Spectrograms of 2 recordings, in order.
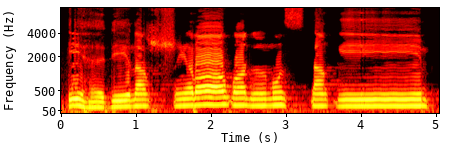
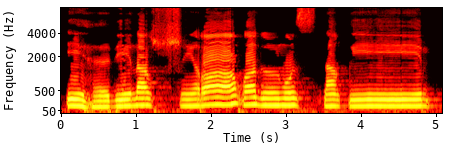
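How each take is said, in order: The two takes are said the same way.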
